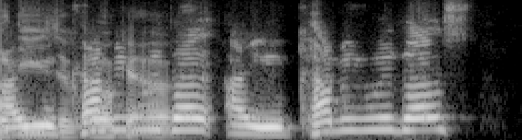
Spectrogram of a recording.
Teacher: you're going to end on a high pitch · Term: rise fall intonation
